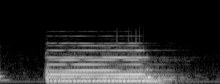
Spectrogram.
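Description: Organ playing one sustained chord, a step in a D major gospel 'preacher chord' progression. It comes in about half a second in, is held for about a second, then fades out.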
